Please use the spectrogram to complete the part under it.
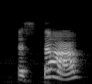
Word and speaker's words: está: and that means that you stress that last syllable, the A, está.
